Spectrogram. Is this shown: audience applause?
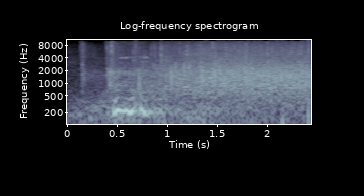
yes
